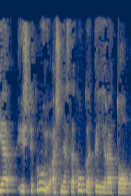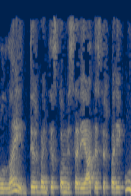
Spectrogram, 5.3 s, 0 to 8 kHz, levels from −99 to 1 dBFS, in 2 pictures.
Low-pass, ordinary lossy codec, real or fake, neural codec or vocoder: 7.2 kHz; MP3, 32 kbps; real; none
